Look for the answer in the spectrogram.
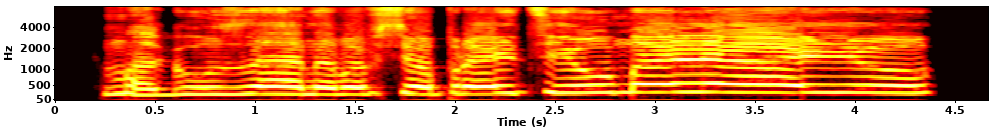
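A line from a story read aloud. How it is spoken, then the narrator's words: Hysterical shouting. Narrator (Russian): кричал он истерическим голосом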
